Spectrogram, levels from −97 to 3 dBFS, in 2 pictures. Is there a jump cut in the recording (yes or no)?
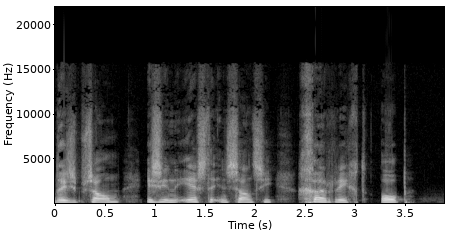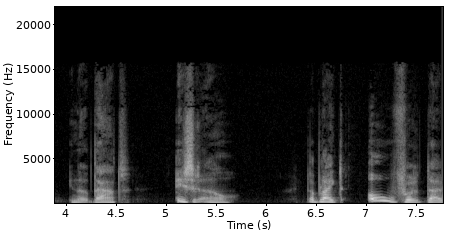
no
